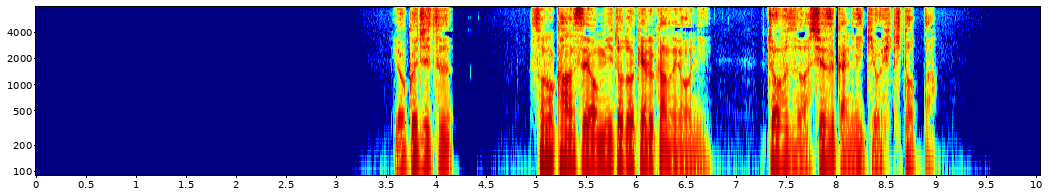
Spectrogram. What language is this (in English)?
Japanese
